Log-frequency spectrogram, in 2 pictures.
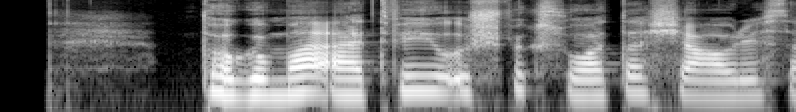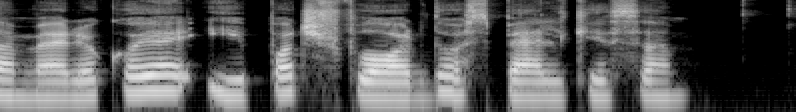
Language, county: Lithuanian, Kaunas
